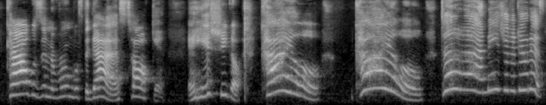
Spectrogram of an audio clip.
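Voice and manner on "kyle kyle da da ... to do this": very high fast whiny nagging; mock whiny whining. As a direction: whine his name then rattle off demands, pitched way up. Imitating Amanda calling Kyle.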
